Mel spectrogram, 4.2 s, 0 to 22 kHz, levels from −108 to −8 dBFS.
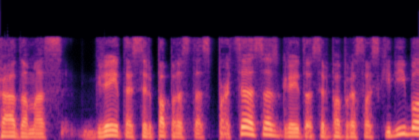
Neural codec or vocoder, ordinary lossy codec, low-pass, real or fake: codec, 16 kHz, 0.5 kbps, X-Codec, WavLM features, trained on Multilingual LibriSpeech; AAC, 96 kbps; 7.2 kHz; fake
